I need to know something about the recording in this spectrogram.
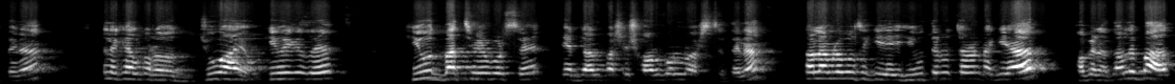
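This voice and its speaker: A woman teaching a language lesson. She asks her students questions, answers them herself, and draws syllables out slowly. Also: a little high, rough recording. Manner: slow, drawn-out spelling of syllables.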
